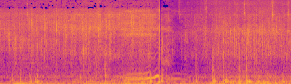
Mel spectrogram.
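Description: Mountain bike ridden along a gravel path: tyres rumbling over the gravel, with frequent knocks and rattles from the bumps and wind on the microphone.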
